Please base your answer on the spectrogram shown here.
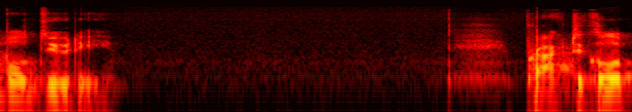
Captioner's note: pause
